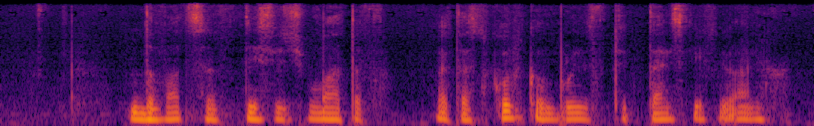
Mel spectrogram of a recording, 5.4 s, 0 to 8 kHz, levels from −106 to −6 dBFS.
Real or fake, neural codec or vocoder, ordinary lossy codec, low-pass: fake; codec, 16 kHz, 1.1 kbps, Voila-Tokenizer; AAC, 48 kbps; 7.2 kHz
